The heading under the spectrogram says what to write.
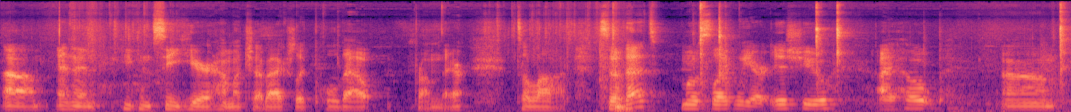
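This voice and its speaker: A man's voice: lowish voice, slight background noise. A man casually explaining how he fixed his dryer, hesitant and full of fillers, at home by the machine. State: out of breath. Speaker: homeowner showing a repair. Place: home laundry area, indoors.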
